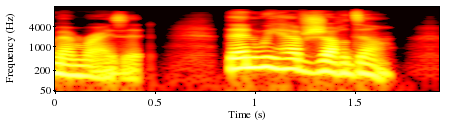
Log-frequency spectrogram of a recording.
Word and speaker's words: jardin: Then we have jardin. The pronunciation here needs that soft J sound and another nasal ending, jardin.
